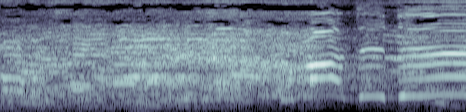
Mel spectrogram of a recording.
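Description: Spectators talking and calling out over one another, with one loud, high-pitched shout near the end.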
